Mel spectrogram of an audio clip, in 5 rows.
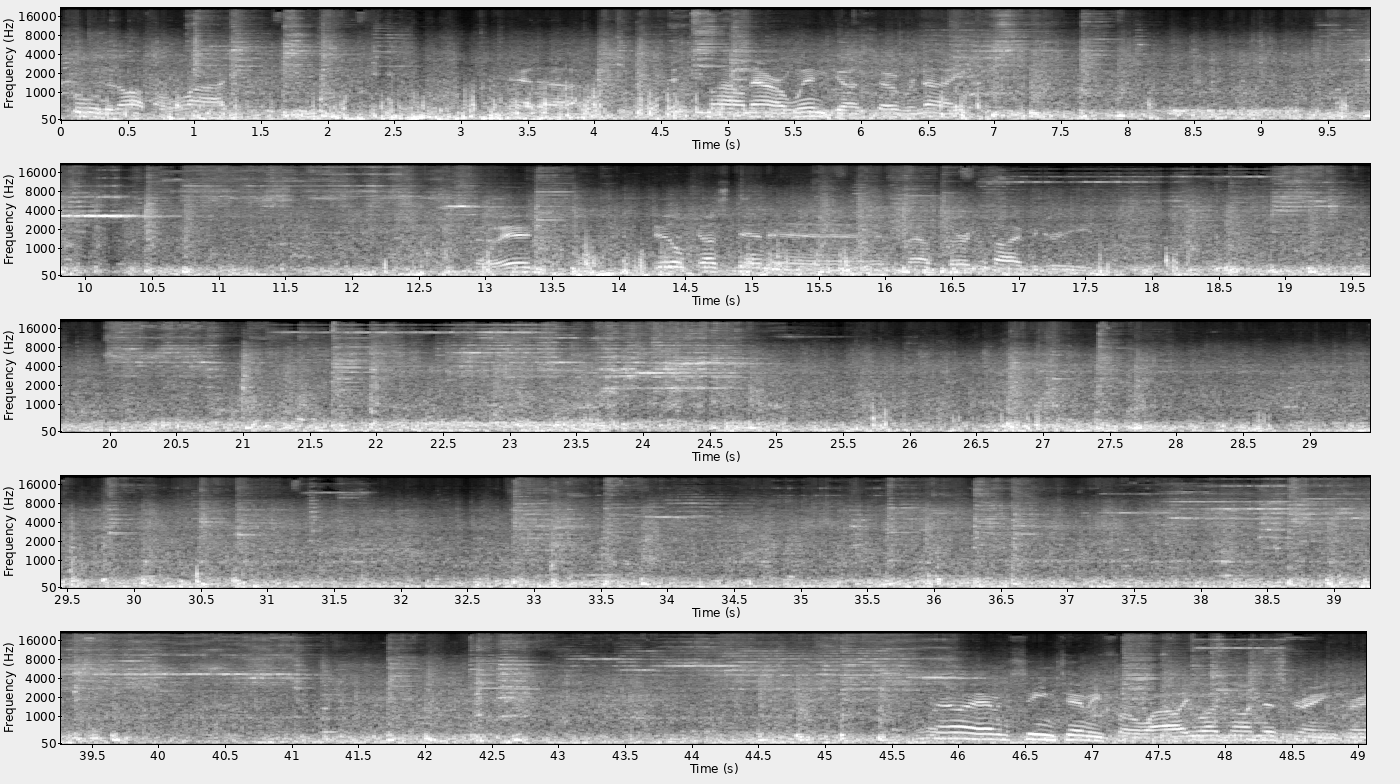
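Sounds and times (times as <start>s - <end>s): freight train wheels rumbling: 0.0s - 49.0s
high wheel squeal: 9.5s - 13.8s, 16.2s - 25.2s, 33.4s - 41.4s, 42.4s - 46.2s.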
